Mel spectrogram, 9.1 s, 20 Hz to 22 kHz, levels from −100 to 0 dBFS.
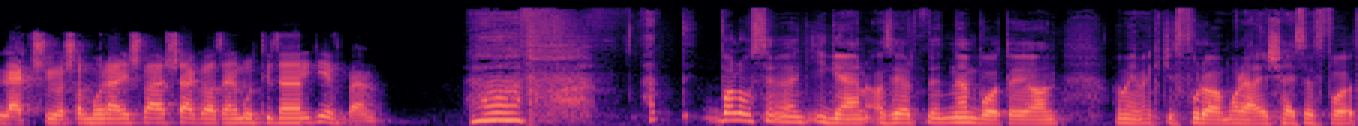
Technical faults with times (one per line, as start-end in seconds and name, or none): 1.90-2.01 Bluetooth stutter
